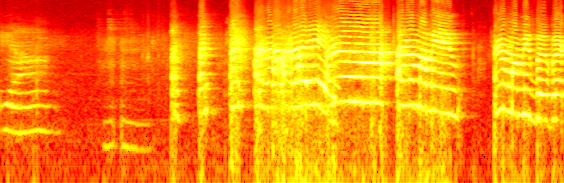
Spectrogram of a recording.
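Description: rooster crowing

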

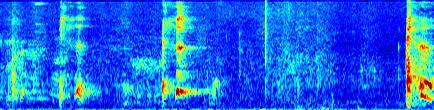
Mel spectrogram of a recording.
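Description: child coughing

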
